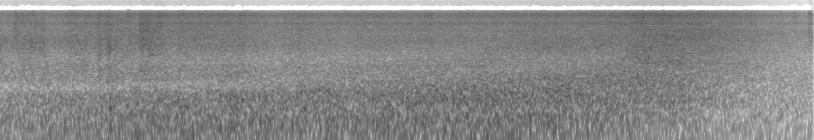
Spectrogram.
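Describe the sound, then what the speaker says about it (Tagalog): Ocean waves wash continuously onto a beach in the Philippines, a steady broadband roar of surf with no voices, easing slightly toward the end. "Malaki daw alon,"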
